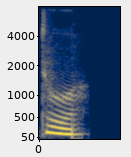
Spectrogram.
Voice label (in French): "Rook", French; tour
